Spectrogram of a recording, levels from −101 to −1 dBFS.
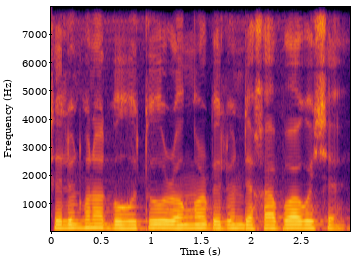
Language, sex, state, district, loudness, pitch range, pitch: Assamese, male, Assam, Sonitpur, -15 LUFS, 125-135 Hz, 130 Hz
